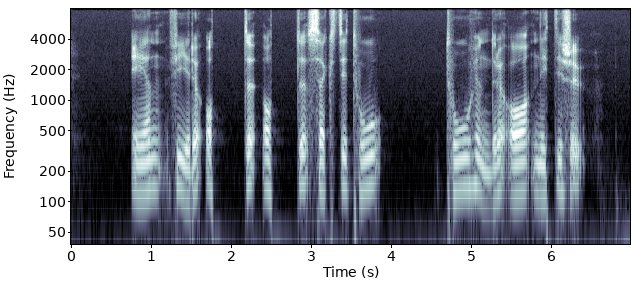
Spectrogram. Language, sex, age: Norwegian, male, 46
